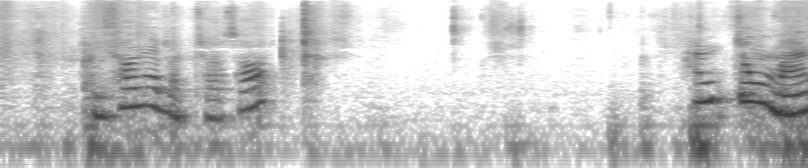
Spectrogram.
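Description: Paper crinkles softly as it is folded.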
